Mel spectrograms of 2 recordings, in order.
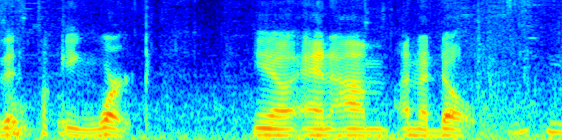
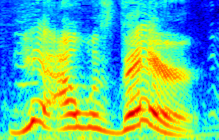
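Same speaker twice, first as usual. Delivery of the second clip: loud, higher, real insistence; cutting in, pitched up and loud; emphatic interjection; 7 semitones higher, 8 dB louder, slower than usual. Real, not acted. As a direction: jump in loudly to insist. Cuts in to insist he witnessed it.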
